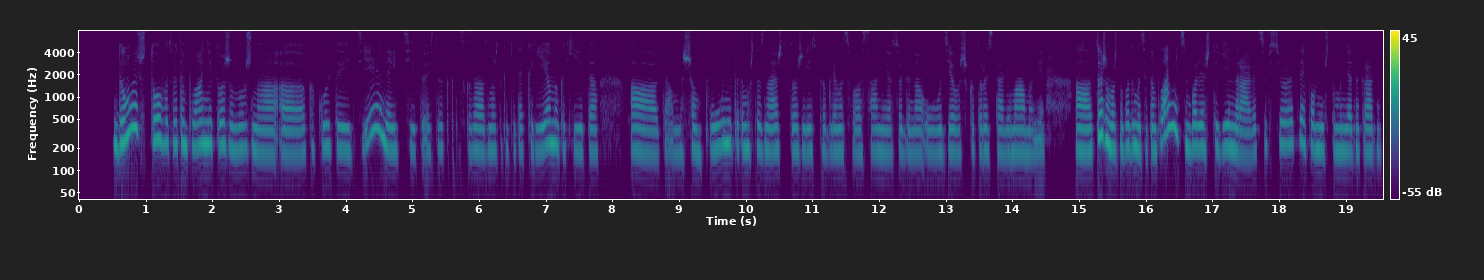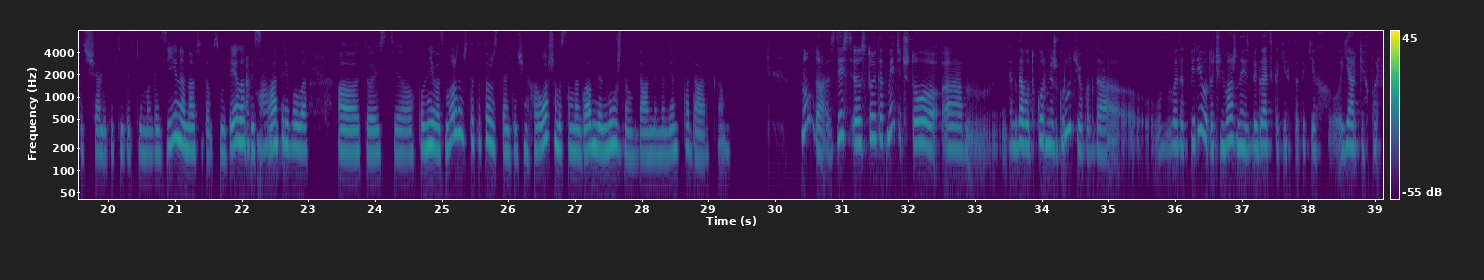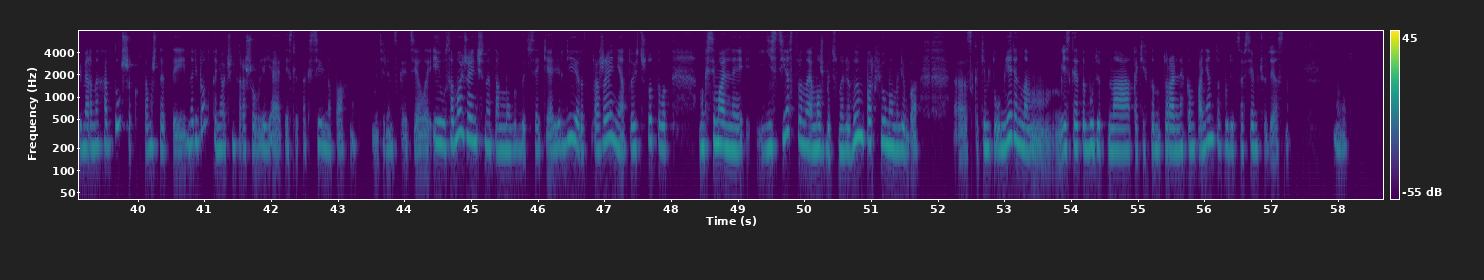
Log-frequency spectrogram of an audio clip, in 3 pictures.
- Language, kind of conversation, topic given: Russian, advice, Как подобрать подарок, который действительно порадует человека и не будет лишним?
- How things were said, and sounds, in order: none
